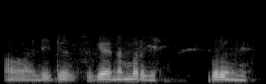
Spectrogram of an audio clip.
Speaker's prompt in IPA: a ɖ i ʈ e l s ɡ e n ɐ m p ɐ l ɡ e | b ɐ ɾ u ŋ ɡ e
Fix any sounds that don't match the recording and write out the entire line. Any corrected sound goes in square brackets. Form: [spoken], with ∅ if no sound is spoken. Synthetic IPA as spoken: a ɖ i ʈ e l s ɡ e n ɐ m [b] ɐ [ɾ] ɡ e | b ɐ ɾ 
